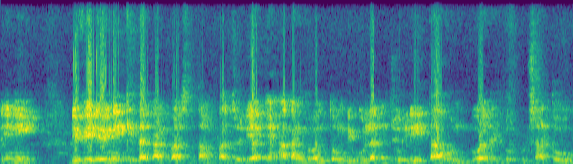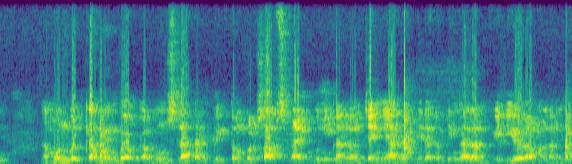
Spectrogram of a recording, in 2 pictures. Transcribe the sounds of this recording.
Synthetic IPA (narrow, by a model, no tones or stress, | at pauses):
ini | difideoinikit̪akanbaasənt̪aŋpa̰t̪̚zodiakjaŋʔakanbəɾunt̪ʊŋdibuland͡ʒulit̪aɦʊnduaɾɛduapulusat̪u | na̰mʊnbət̪̚kamujɛŋbawaɡa̰bʊŋsəlahkanplik̚t̪ɔmbɔlsapska̰ip̚ɡunikanlɔɲt͡ʃɛnɲaɡart̪idaʔkːət̪iŋɡalanfideoɾamala̰n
